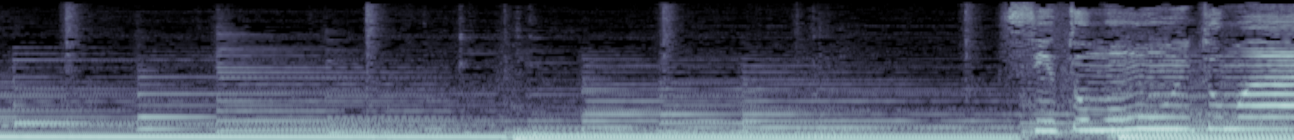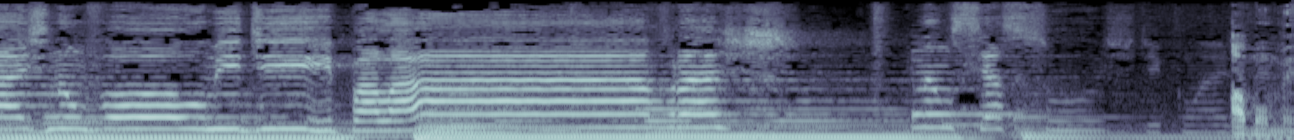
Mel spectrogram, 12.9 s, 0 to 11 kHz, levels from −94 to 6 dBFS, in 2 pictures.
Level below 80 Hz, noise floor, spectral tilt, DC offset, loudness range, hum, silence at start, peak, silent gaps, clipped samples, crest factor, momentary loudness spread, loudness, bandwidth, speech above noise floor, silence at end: -24 dBFS; -37 dBFS; -5.5 dB/octave; under 0.1%; 6 LU; none; 0 s; -2 dBFS; none; under 0.1%; 14 dB; 9 LU; -18 LUFS; 10.5 kHz; 21 dB; 0 s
